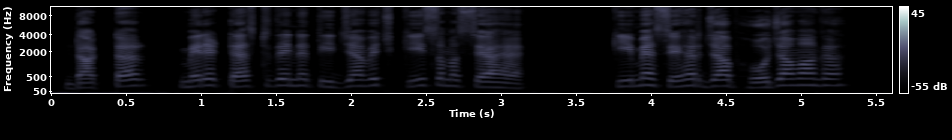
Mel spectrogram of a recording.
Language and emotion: Punjabi, fearful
